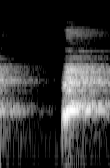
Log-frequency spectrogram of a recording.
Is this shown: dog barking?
yes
